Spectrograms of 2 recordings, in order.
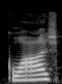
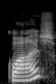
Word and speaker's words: gouache: Yeah, so this is one that I've recently sort of rediscovered, and it is gouache paint. It is gouache, which is spelled gouache, mm-hmm.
